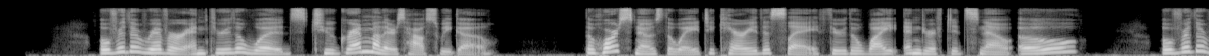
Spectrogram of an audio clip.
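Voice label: female US, classic rhymes; Over the River and Through the Woods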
